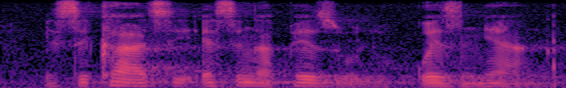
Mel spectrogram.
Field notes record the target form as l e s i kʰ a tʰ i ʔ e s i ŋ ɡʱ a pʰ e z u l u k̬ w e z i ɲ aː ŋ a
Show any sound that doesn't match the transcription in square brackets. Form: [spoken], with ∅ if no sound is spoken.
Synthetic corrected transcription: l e s i kʰ a tʰ i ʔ e s i ŋ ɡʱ a pʰ e z u l u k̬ w e z i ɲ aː ŋ a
